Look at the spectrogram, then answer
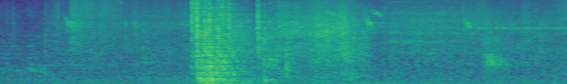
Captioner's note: clanking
